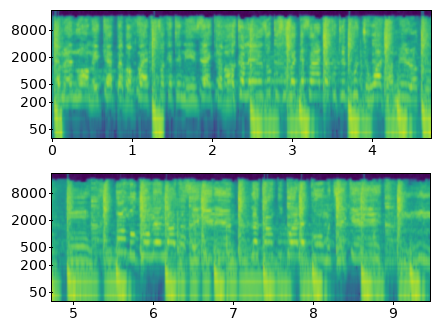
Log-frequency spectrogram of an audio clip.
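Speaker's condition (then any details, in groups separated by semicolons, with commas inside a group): No condition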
